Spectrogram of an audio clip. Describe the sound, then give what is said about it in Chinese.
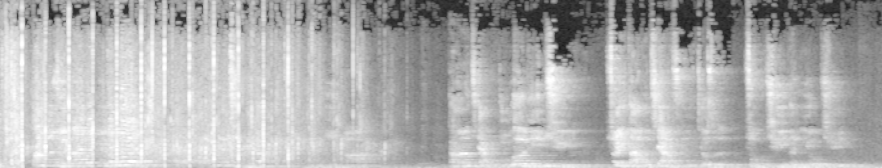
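An audience at a talk about passive-income business applauds itself, a dense burst of sharp claps lasting a few seconds before it fades out and someone starts talking over a faint murmur. “一百分给自己掌声一下。”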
